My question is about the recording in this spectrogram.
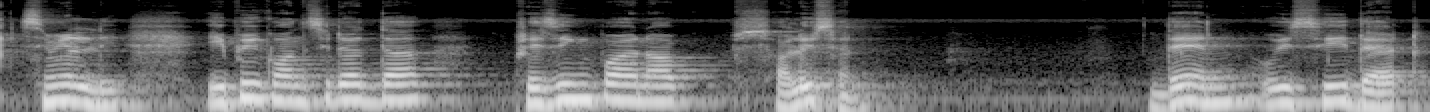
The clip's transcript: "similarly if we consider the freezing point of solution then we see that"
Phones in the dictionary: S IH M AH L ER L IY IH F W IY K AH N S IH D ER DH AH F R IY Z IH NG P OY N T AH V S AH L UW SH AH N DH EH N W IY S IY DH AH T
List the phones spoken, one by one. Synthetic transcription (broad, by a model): S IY M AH L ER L IY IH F W IY K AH N S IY D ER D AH P R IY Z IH NG P OY N T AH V S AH L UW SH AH N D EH N W IY S IY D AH T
